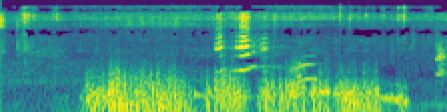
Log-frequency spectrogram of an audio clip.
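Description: Wind rumbling on the phone's microphone while riding a bicycle, starting about a second in, with a few brief high-pitched sounds around the middle.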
